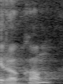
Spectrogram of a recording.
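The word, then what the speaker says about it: ر: পরবর্তী আরো দুটি হরফ দেখতে একই রকম। দুইটি হরফের নাম হল র এবং যা। র এবং যা। র হরফটি এখানে আমরা পর উচ্চারণ করব। মোটা করে উচ্চারণ করব। এবং র হরফটি এক আলিফ টেনে পড়ব।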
